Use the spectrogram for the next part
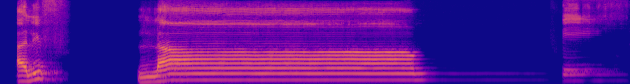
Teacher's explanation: یہ جب حرف میم کے اوپر آئے تو میم کی آواز کو ناک میں لے کے جانا ہے، یعنی غنہ کرنا ہے اس پہ.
